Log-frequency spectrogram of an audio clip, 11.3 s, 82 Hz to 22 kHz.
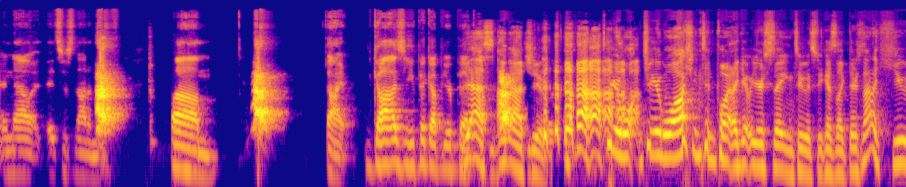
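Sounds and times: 
speech: 0.0 - 3.4, 4.1 - 11.3
dog barking and yowling: 1.2 - 1.6, 3.2 - 3.6, 6.2 - 6.6
laughter: 5.8 - 9.0.

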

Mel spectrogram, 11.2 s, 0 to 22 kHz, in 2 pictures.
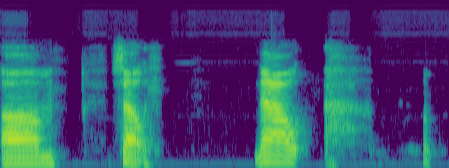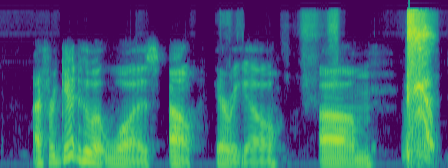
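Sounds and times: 
speech: 0.0 - 0.8, 1.4 - 2.0, 3.2 - 4.3, 6.0 - 11.1
person sneezing: 9.4 - 9.8, 10.7 - 11.1.

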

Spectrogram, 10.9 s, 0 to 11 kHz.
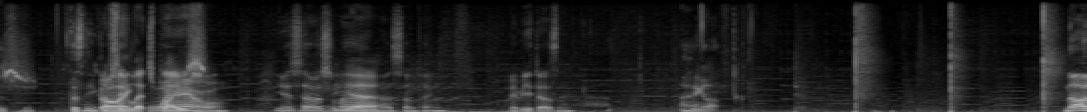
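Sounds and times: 
speech: 0.0 - 5.8, 6.8 - 7.4, 10.6 - 10.8
ruler slapping against a palm: 8.5 - 8.9, 9.5 - 9.7, 10.4 - 10.6.

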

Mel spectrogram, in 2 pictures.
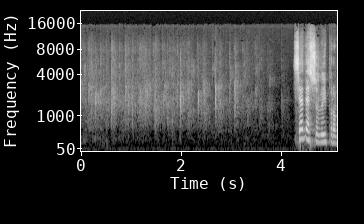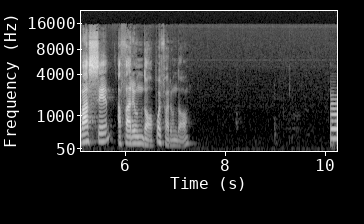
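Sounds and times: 
audience applause: 0.0 - 4.2
speech: 4.4 - 7.4.

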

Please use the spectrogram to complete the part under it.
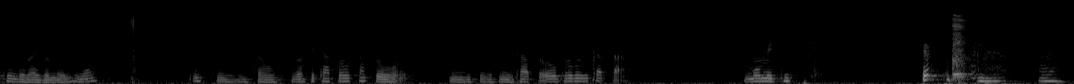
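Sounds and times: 
speech: 0.0 - 1.1, 1.9 - 6.4, 7.4 - 8.3, 9.2 - 10.7
single loud sneeze: 9.3 - 10.1.

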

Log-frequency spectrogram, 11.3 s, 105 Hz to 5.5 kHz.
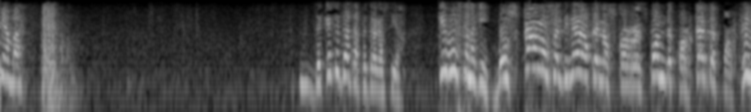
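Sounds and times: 
speech: 0.0 - 0.4, 4.7 - 11.2
heavy door slamming shut: 0.6 - 1.3.

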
